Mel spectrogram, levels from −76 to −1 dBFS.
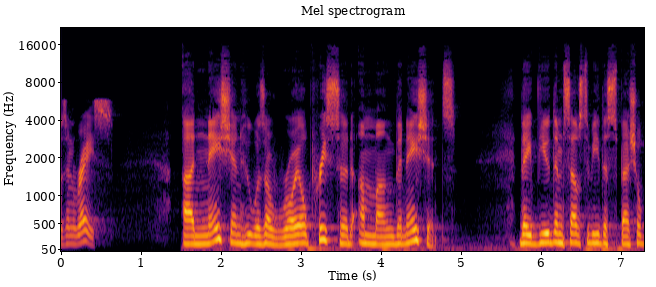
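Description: For the first 1.5 s the system was likely capturing from an input switched to a poorer device, before changing back to the main microphone. That opening stretch carries nothing above 5.6 kHz, so the speech sounds dull and boxy. It is also somewhat quieter and sits over a faint background noise of its own. At 1.5 s a 20 ms gap marks the switch, after which the sound opens up to full brightness.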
